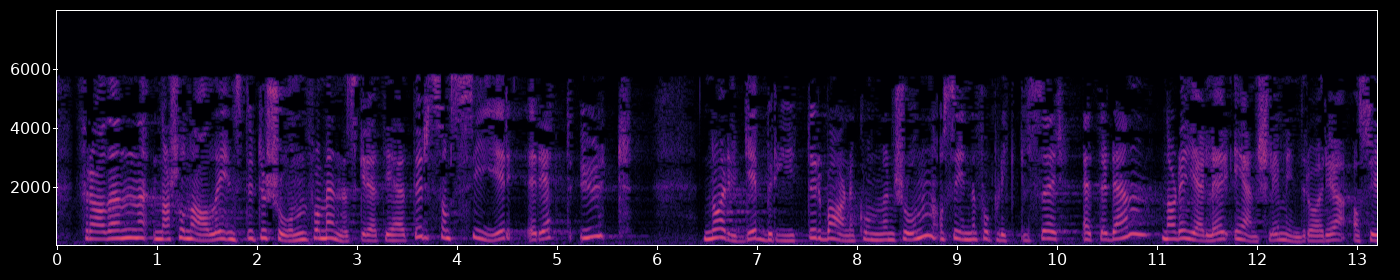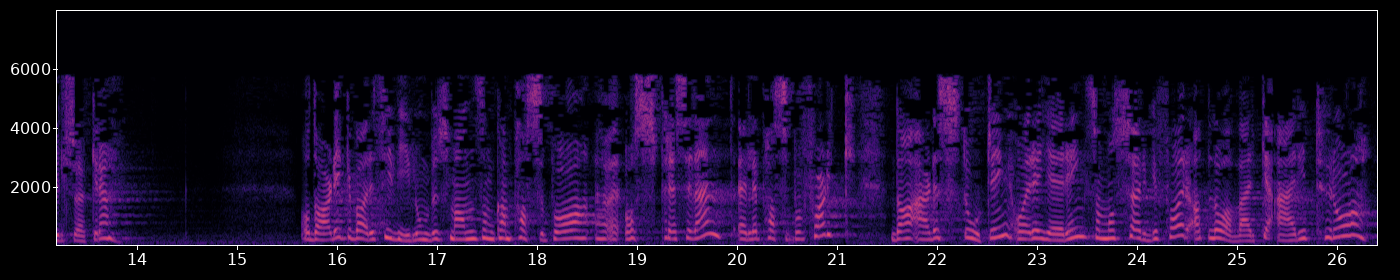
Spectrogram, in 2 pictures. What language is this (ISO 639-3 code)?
nob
